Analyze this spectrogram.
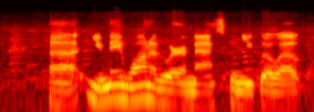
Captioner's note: ladies talking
